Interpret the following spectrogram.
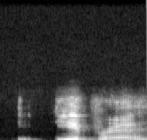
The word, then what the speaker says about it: Ypres: Ypres is how I was told to pronounce it.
